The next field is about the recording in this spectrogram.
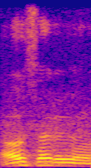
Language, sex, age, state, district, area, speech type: Hindi, male, 45-60, Uttar Pradesh, Lucknow, rural, spontaneous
